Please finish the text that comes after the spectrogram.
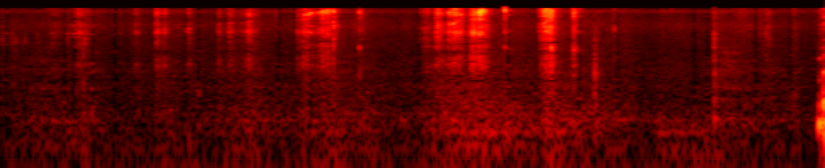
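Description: Scissors cutting fabric for a miniature car seat, producing soft rasping snips that grow busier toward the middle, close and fairly quiet, with a sharper click at the very end.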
